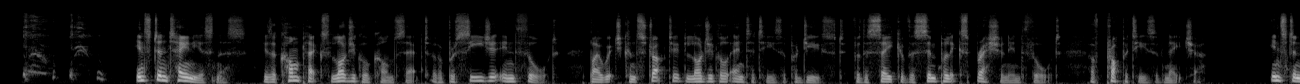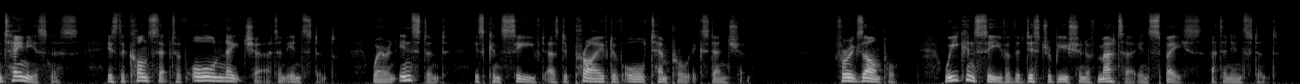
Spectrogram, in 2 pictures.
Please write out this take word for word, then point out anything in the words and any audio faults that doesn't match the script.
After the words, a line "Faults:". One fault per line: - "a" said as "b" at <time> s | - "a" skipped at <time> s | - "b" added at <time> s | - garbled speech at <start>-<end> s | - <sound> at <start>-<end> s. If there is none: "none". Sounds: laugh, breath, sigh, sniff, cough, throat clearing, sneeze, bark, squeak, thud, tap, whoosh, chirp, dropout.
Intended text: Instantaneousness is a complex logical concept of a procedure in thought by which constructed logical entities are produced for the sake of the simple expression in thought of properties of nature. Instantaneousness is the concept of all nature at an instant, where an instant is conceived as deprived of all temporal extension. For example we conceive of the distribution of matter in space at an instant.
Instantaneousness is a complex logical concept of a procedure in thought by which constructed logical entities are produced for the sake of the simple expression in thought of properties of nature. Instantaneousness is the concept of all nature at an instant, where an instant is conceived as deprived of all temporal extension. For example we conceive of the distribution of matter in space at an instant.
Faults:
- cough at 0.2-1.1 s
